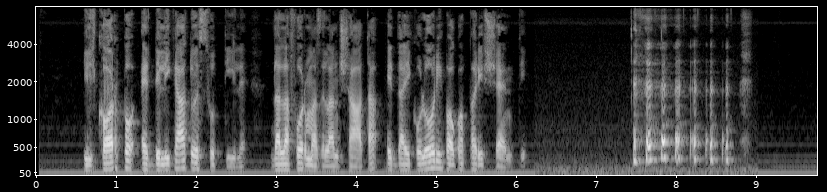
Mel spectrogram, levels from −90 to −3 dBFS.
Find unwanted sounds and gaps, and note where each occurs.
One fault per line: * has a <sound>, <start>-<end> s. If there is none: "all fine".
* has a dropout, 4.4-4.4 s
* has a laugh, 7.4-9.0 s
